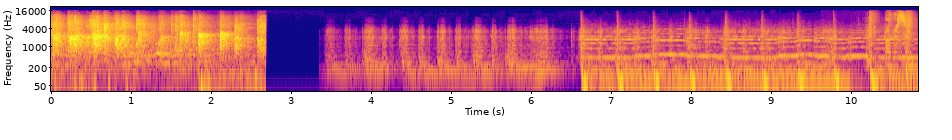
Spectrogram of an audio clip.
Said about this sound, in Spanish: Un aplauso para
